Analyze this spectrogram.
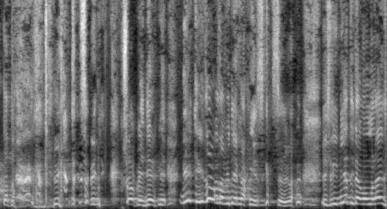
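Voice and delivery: high-pitched, laughing through the words; real amusement bubbling into speech; laughing retelling. Real, not acted. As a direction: barely get the story out for laughing. Amused while retelling the wife's reply.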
